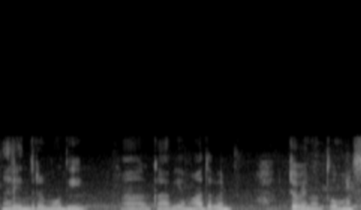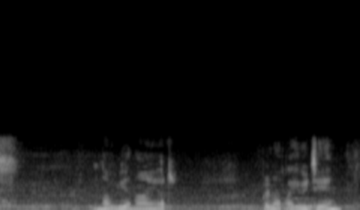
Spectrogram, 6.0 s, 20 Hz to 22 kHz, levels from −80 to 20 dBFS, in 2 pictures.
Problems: background sounds at intervals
